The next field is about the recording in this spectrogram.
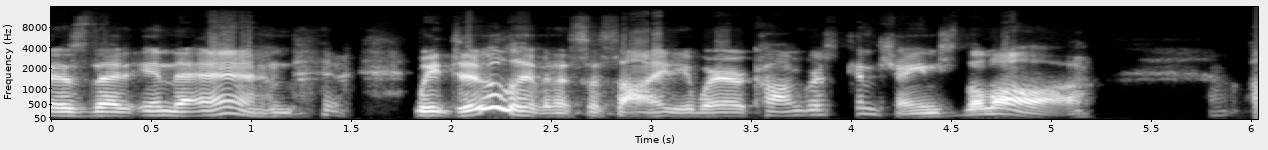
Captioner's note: laugh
